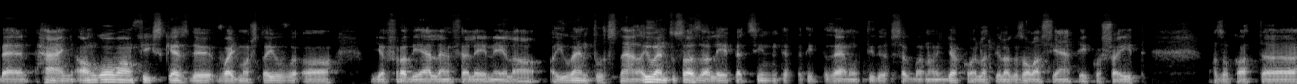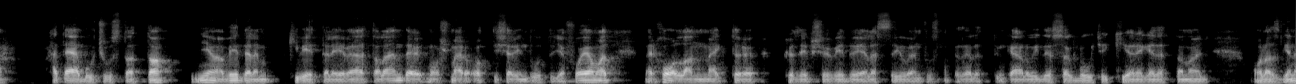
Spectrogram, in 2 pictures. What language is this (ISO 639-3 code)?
hun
